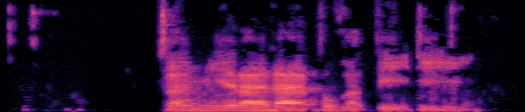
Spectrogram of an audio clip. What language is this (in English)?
Thai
